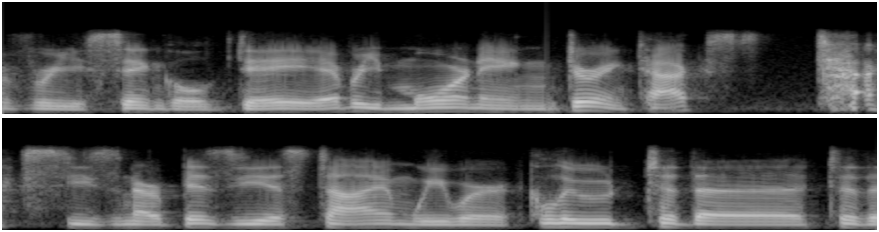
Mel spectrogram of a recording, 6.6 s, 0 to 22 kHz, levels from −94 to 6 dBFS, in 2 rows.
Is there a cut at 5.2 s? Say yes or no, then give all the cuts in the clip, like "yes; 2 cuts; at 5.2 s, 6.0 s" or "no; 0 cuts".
yes; 2 cuts; at 2.0 s, 5.2 s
